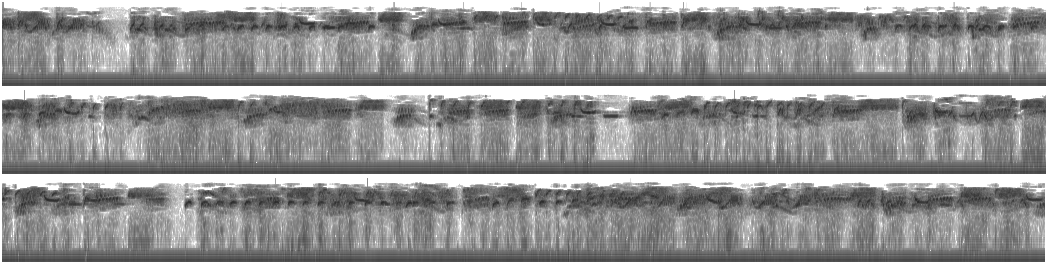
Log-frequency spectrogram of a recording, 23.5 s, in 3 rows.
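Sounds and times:
starling singing buzzy chatter and whistles: 0:00.0 - 0:23.4.

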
